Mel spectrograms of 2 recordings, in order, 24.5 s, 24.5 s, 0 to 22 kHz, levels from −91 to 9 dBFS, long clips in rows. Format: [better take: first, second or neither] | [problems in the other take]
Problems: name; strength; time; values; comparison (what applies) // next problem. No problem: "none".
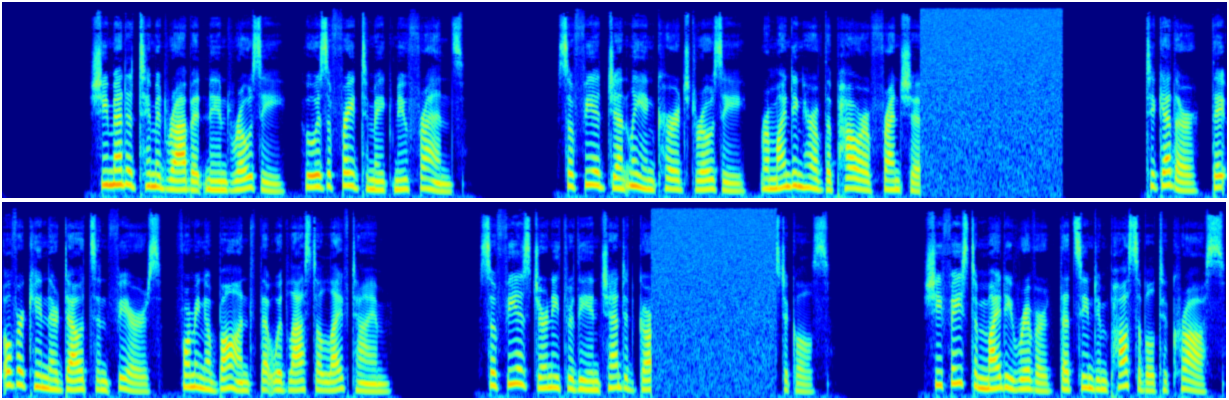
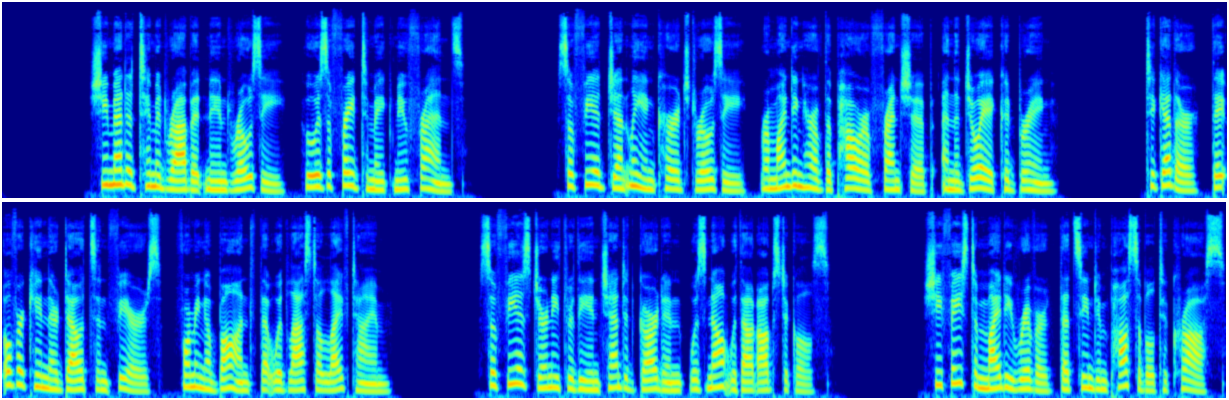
second | audio cutting out; filled with static; at 9 s for 1.5 s and at 19 s for 1.5 s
